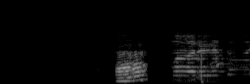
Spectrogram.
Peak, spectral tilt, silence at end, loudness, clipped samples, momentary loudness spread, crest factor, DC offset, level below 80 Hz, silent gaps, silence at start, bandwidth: -24 dBFS; -3 dB/octave; 0 s; -40 LUFS; under 0.1%; 10 LU; 18 dB; under 0.1%; -84 dBFS; 1.52-1.56 s; 1.15 s; 7.2 kHz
